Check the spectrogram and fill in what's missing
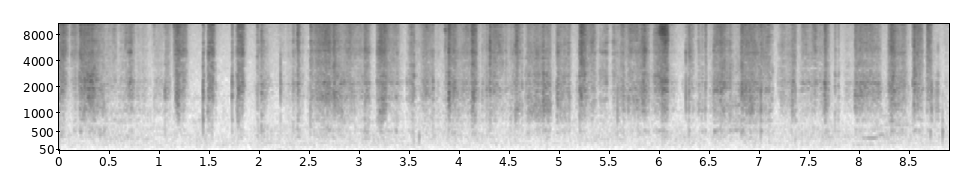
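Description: Fingers rubbing and burnishing paper down firmly, giving close, quiet, rapid scratchy swishes in uneven bursts, with no talking.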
